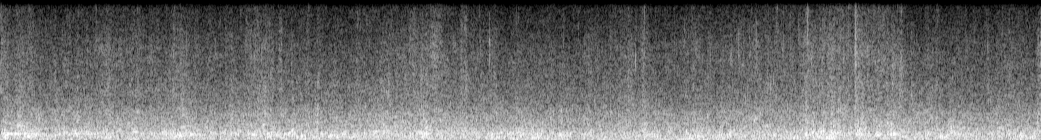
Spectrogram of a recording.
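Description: Steady rushing noise of wind and water, with no single sound standing out.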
